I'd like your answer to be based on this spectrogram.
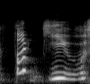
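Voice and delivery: very loud, high mock snap; jealous rival's mock retort, loud; mock angry retort. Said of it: "He's like".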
